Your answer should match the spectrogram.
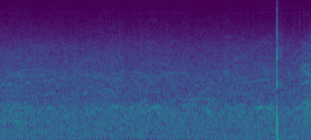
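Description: Steady ballpark crowd murmur, then near the end a single sharp crack of a wooden bat hitting a pitched baseball.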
